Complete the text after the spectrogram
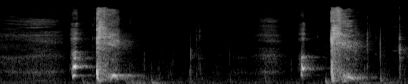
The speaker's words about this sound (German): Oh, muss gerade ein bisschen niesen. Oh. Hab nämlich Heuschnupfen.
